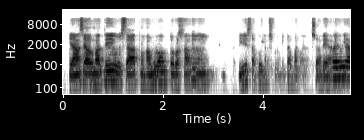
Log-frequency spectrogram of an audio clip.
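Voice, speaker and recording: The man's fairly high voice shows ordinary pitch variation and moves at a moderate pace. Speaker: moderator of online religious study session. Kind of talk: formal event opening. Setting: video call.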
